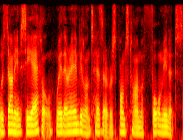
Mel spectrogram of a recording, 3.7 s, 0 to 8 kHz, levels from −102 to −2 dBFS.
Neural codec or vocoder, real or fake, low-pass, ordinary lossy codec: vocoder, 22.05 kHz, 80 mel bands, Vocos; fake; 7.2 kHz; MP3, 64 kbps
